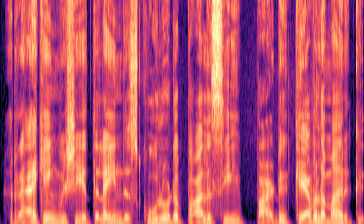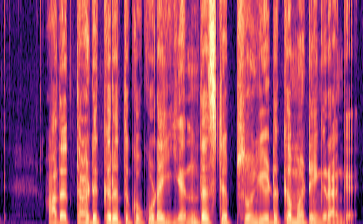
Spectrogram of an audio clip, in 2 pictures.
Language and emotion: Tamil, disgusted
